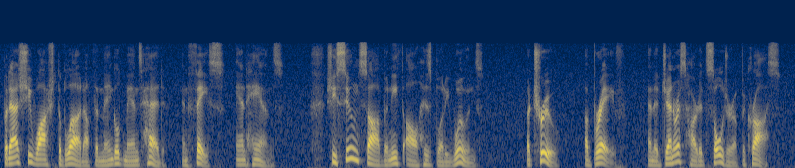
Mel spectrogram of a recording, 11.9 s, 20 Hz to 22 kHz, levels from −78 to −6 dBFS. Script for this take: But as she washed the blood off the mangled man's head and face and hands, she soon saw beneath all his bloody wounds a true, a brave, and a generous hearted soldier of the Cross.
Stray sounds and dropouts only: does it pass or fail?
pass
